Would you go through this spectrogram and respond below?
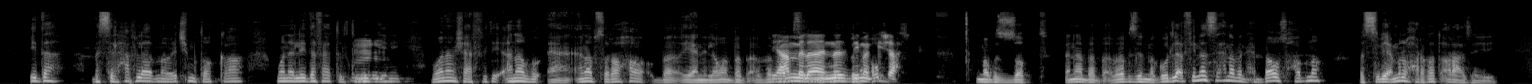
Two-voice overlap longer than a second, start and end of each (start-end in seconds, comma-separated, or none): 7.7-8.9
